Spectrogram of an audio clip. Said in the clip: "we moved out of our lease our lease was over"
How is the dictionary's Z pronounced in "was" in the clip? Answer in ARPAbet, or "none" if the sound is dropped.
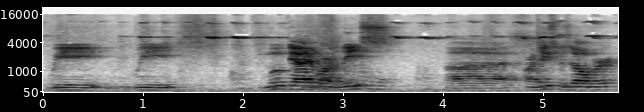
Z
